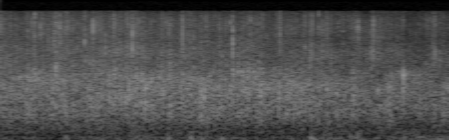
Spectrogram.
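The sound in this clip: Faint, even applause from an audience at a talk: a soft, continuous wash of many hands clapping at a steady level, with no distinct claps or voices rising above it.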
